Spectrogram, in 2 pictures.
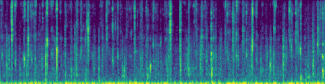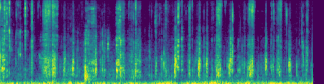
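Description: Close-miked eating sounds: chewing with a dense run of wet smacking clicks as spicy food in chili oil is eaten. The sound drops out briefly near the end.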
